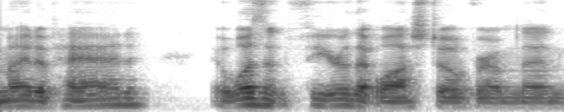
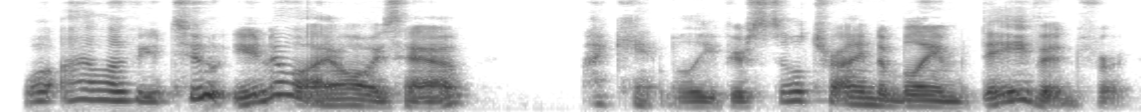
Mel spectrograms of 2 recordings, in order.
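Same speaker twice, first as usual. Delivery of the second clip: mother; 5 semitones higher than usual. A narrator's reading. Mother voiced on the phone.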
